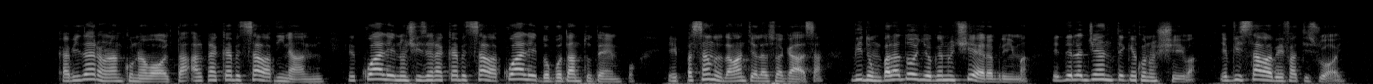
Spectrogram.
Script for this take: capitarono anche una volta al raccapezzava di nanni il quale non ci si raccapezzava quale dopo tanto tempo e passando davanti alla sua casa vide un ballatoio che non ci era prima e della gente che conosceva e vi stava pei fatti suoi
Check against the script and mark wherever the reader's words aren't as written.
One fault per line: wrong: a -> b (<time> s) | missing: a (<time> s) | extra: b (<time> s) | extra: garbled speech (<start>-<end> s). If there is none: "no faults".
no faults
